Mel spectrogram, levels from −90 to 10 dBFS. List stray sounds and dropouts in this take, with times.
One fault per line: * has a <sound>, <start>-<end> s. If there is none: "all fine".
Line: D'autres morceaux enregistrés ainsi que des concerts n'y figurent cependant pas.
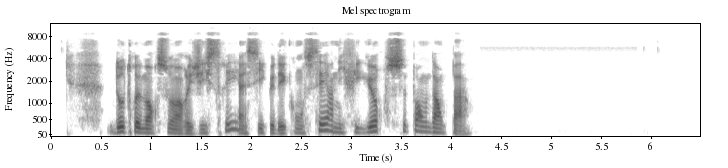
all fine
